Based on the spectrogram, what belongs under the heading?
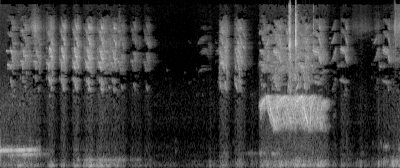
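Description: Small birds chirping: a rapid run of high chirps, about seven a second, for the first few seconds, then a few scattered chirps and a louder, longer call about five seconds in.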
